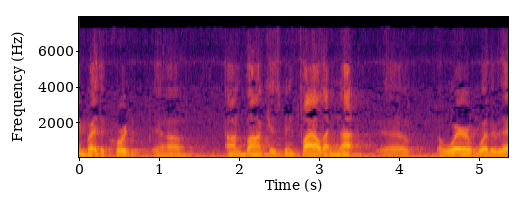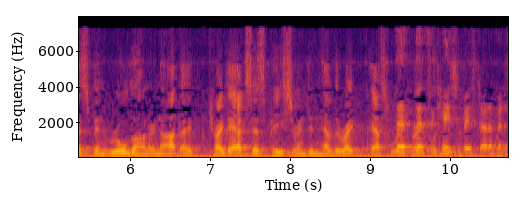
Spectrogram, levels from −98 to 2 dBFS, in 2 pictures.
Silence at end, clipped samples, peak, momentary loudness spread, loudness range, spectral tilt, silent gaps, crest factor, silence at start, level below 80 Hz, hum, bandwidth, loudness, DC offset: 0 s; under 0.1%; -4 dBFS; 10 LU; 2 LU; -7 dB/octave; none; 18 dB; 0 s; -36 dBFS; none; 7.6 kHz; -23 LUFS; under 0.1%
